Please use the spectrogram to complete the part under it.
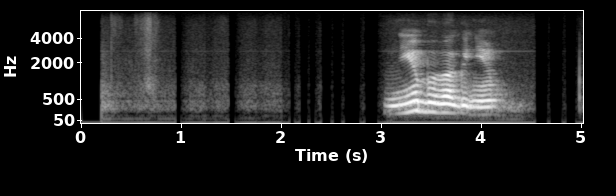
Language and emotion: Russian, neutral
